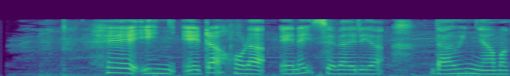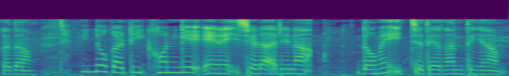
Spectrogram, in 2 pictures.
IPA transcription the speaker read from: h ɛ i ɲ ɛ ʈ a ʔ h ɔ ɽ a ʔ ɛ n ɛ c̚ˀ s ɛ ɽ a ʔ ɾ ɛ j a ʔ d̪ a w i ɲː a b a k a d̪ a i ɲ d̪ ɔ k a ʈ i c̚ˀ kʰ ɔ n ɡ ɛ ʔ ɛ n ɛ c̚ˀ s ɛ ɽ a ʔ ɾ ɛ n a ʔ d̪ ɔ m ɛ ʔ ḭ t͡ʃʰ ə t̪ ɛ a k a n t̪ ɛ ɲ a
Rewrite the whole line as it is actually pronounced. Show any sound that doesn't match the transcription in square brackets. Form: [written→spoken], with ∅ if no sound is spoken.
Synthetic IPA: h ɛ i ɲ ɛ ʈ a ʔ h ɔ ɽ a ʔ ɛ n ɛ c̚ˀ s ɛ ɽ a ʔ ɾ ɛ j a ʔ d̪ a w i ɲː a [b→m] a k a d̪ a i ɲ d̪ ɔ k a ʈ i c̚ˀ kʰ ɔ n ɡ ɛ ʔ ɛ n ɛ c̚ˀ s ɛ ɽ a ʔ ɾ ɛ n a ʔ d̪ ɔ m ɛ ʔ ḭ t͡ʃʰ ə t̪ ɛ a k a n t̪ ɛ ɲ a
